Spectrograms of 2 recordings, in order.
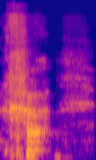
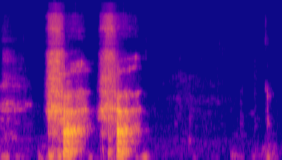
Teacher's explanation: it's a h sound, kind of back in the back of your throat. H. If you have a cold or something, you should feel some pain there because it's tickling that part of the back of your mouth there. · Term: glottalized kind of sound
